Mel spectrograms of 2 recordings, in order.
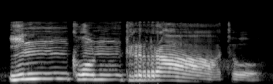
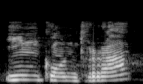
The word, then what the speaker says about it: incontrato: Notice that it's single T at the end, and it's a rolled R. Both of those ends are going to phonate. Incontrato. How do you do it wrong with the double T? Incontrato. So if I stop, then it's double T and it's incorrect.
